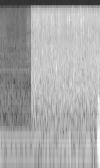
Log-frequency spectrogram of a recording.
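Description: A steady hiss that switches on suddenly about half a second in, after near silence with a faint low hum.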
